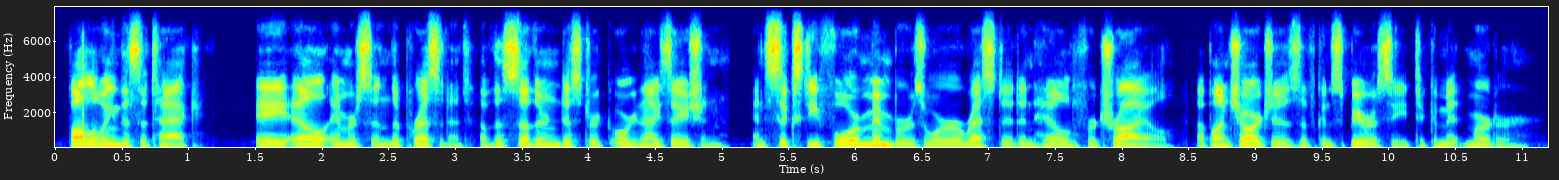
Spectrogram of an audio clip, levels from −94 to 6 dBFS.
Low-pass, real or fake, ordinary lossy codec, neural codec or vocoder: 7.2 kHz; real; Opus, 32 kbps; none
